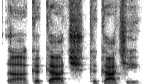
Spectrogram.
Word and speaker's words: Cacace: It's proper Italian, Brett. Cacace. This Cacacho. Cacace. That's what Alphonse John Joseph is saying.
